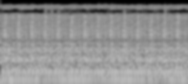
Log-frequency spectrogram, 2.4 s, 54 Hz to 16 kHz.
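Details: Kia Sportage 2.0 at idle after removing and cleaning the camshaft phase sensors: steady fast ticking knock over even idle, unchanged; engine knock remains, cause not found.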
